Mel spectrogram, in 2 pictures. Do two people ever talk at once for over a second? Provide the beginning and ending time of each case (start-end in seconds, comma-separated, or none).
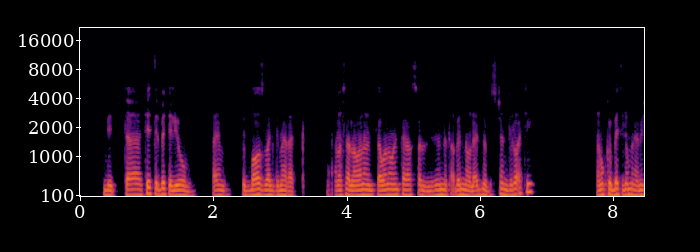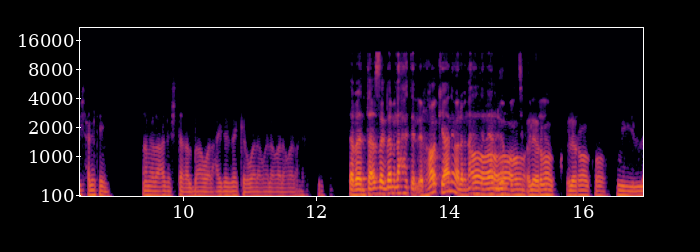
14.3-15.5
